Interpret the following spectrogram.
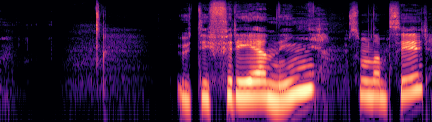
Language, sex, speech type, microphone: Norwegian, female, spontaneous, Shure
